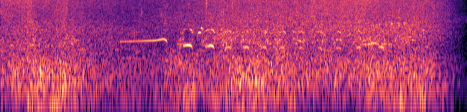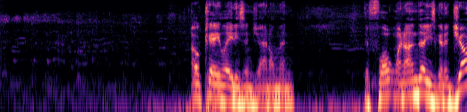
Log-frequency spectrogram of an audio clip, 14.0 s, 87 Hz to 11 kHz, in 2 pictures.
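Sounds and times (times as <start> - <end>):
ocean waves washing in: 0.0 - 7.0.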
